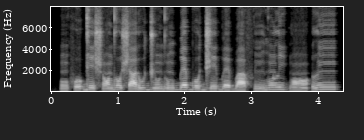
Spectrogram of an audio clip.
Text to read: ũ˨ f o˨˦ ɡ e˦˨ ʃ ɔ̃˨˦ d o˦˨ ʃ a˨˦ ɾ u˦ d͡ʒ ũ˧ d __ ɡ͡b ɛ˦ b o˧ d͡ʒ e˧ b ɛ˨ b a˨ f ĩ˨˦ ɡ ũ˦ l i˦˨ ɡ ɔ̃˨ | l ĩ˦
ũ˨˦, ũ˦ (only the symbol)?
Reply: ũ˦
